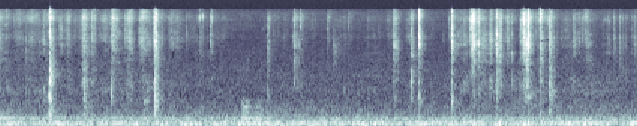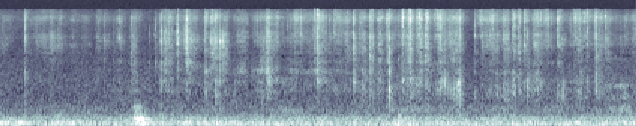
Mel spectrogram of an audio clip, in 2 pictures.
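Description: Faint crinkling and rustling of folded origami paper units being handled and slid into one another, a scatter of small crackles at an uneven pace.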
